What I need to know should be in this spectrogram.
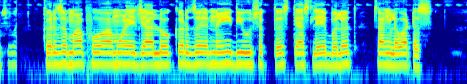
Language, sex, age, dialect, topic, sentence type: Marathi, male, 18-24, Northern Konkan, banking, statement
